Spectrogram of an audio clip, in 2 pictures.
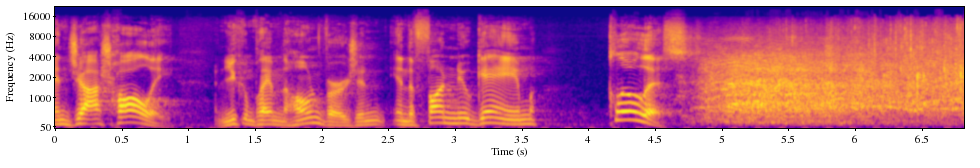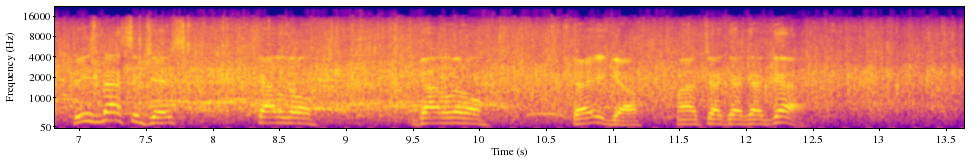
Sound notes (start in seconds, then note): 4.8 applause; 4.8 laughter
